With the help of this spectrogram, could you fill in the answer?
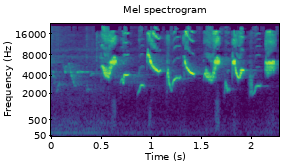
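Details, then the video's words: Canary in lively song, used as training material for other birds: a quick run of bright sweeping whistles and chirps after a short quiet start, over a low steady hum. "sanger gacor. masteran burung"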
